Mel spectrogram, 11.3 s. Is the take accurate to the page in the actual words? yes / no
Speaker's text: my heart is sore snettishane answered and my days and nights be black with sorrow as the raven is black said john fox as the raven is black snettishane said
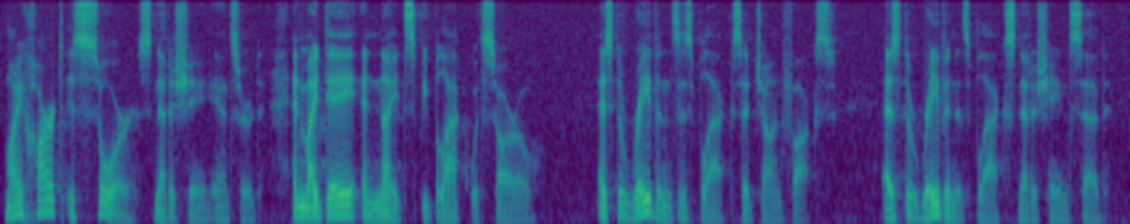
no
